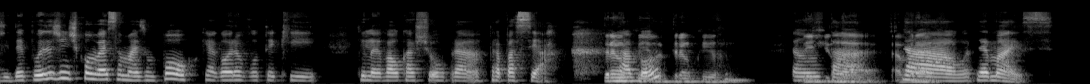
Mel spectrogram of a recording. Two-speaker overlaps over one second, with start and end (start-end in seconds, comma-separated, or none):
8.0-9.5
